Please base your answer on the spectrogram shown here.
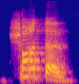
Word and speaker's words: chanteuse: The sound of single S or one S in French is Z. So it is chanteuse.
